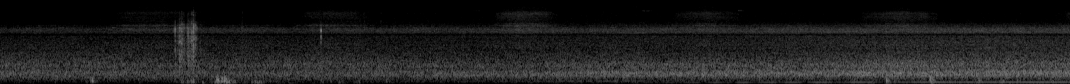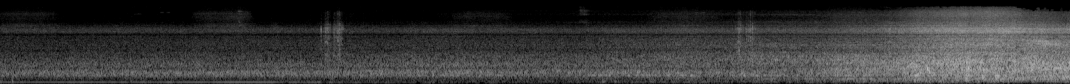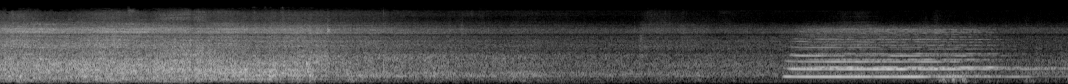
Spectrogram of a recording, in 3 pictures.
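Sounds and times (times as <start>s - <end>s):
train passing on rails: 2.7s - 32.0s
train horn blast: 29.2s - 32.0s.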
